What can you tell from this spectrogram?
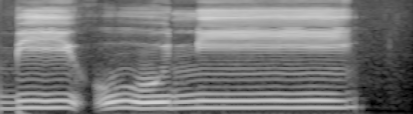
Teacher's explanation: U tu kena panjang sebab kedudukan dia sebelum huruf waw. Jadi waw itu adalah waw mat.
